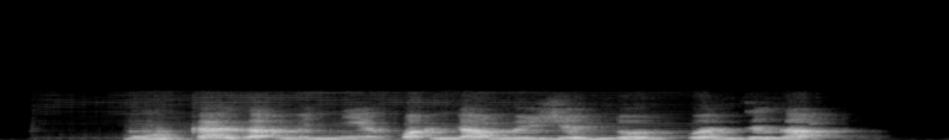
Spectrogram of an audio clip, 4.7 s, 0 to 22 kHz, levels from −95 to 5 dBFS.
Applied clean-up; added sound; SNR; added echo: neural separator model SepFormer DNS4.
